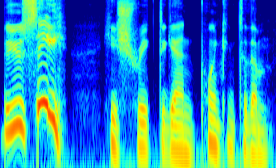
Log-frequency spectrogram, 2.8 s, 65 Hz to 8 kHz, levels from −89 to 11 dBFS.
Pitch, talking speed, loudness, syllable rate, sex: 125 Hz, 195 wpm, -18 LUFS, 5.1 syllables/s, male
